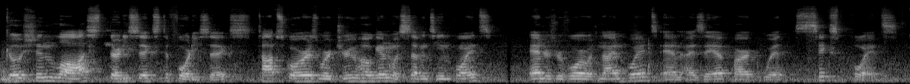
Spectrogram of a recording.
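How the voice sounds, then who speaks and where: These school announcements come from a male host with a medium-pitched voice, moving at a moderate pace. He reads the script in a chatty, informal manner, ad-libbing and correcting himself now and then, in an echoey space with clear background noise.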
